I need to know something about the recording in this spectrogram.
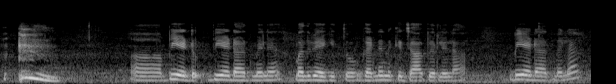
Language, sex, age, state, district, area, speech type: Kannada, female, 45-60, Karnataka, Chamarajanagar, rural, spontaneous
